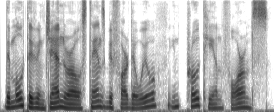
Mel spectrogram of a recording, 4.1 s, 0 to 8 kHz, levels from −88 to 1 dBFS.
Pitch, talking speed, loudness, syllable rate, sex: 130 Hz, 160 wpm, -19 LUFS, 4.9 syllables/s, male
